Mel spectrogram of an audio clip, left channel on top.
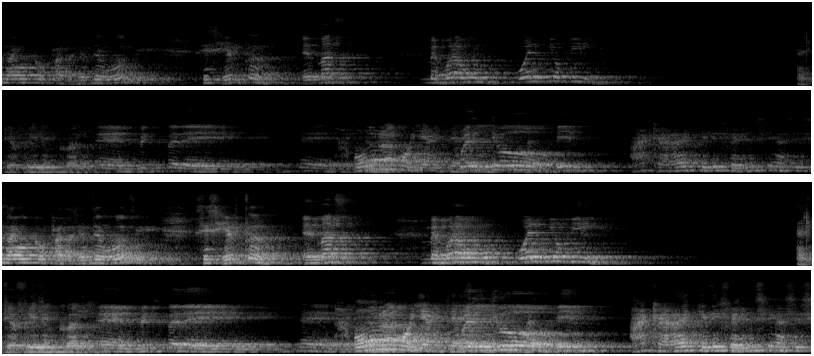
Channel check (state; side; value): quieter; left; 11.8 dB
